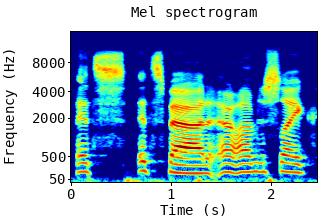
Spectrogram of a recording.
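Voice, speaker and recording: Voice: mid-range voice, level tone, takes it slowly, slight background noise. A congested streamer chatting casually while drawing, rambling with lots of fillers and giggles, speaking from a room at home over a voice call. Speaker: streamer, artist. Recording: muffled lo-fi voice call.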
